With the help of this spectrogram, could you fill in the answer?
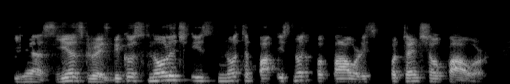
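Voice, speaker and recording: With a Russian accent, a man speaks at a moderate pace in a high pitch, his tone bright and sharp with ordinary pitch variation. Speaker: motivational speaker and life coach. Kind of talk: interview. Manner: halting, frequent repetitions.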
